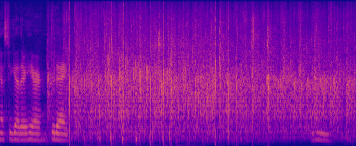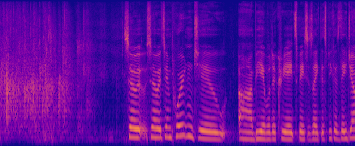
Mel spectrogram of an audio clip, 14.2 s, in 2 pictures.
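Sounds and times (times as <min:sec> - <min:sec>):
speech: 0:00.0 - 0:02.1, 0:09.7 - 0:14.2
room full of people applauding: 0:01.0 - 0:09.1.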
